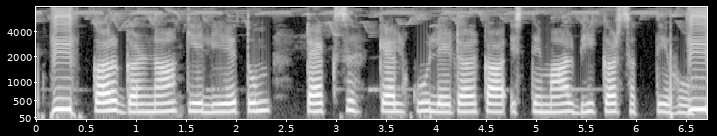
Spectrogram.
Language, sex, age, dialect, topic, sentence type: Hindi, female, 25-30, Garhwali, banking, statement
